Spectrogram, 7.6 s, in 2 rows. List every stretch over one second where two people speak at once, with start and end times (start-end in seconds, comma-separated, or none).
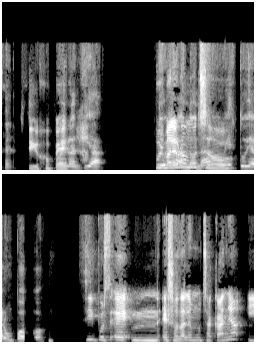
2.3-3.5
